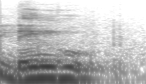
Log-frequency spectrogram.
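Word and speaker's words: dengue: तो मुझसे बोला गया कि डेंगू, तो उस बच्चे ने मुझे कहा, कि सर ये डेंगू नहीं होता, डेंगी होता है।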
